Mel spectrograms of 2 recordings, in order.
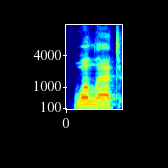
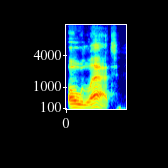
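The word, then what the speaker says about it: Ouellette: part of a year we called um AJ olette AJ wallet or ulette um due to the perceived frankophone pronunciation it was only when a family member of his reached out to us kindly and said heyy by the way it's olette that we we were stunned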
